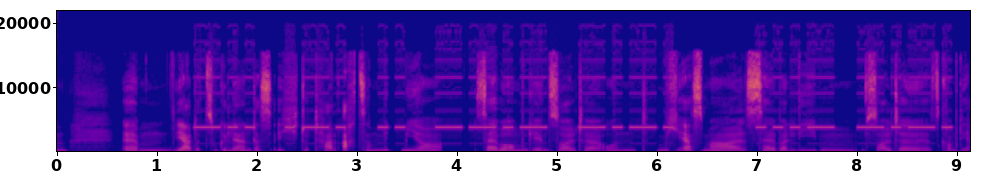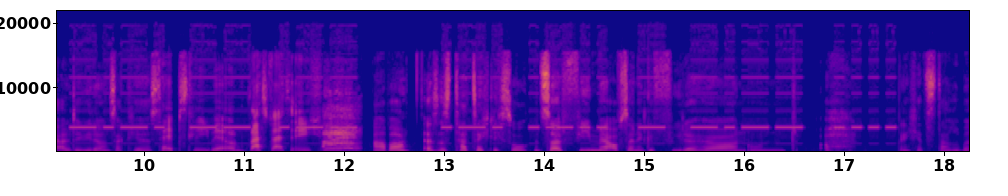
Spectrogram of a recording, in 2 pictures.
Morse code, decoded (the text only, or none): DRIQC VCCMW RLTYH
